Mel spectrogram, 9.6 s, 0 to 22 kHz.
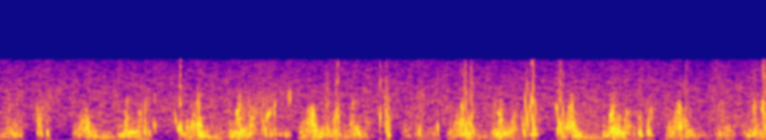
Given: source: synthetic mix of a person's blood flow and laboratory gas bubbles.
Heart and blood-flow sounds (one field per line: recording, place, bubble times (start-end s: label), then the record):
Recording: Doppler ultrasound of blood flow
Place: precordium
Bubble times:
0.16-0.29 s: bubbles
0.45-0.64 s: bubbles
0.98-1.02 s: bubbles
1.78-1.96 s: bubbles
2.17-2.32 s: bubbles
2.38-2.52 s: bubbles
2.96-3.65 s: bubbles
3.99-4.28 s: bubbles
4.72-4.92 s: bubbles
5.21-5.29 s: bubbles
5.40-5.52 s: bubbles
5.71-5.94 s: bubbles
6.16-6.24 s: bubbles
6.50-6.75 s: bubbles
6.93-7.08 s: bubbles
7.13-7.25 s: bubbles
7.59-8.20 s: bubbles
8.45-8.65 s: bubbles
8.97-9.05 s: bubbles
9.31-9.59 s: bubbles
From the record:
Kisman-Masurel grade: 242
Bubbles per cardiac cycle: several, 3 to 8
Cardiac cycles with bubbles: 100%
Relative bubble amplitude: moderate (0.250 to 0.450)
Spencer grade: 3 (all of the cardiac periods contain showers or single bubble signals, but not dominating or overriding the cardiac motion signals)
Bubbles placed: anywhere in the cardiac cycle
